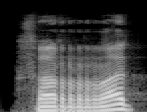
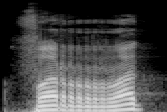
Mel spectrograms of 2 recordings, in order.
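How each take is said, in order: The two takes are said the same way.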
